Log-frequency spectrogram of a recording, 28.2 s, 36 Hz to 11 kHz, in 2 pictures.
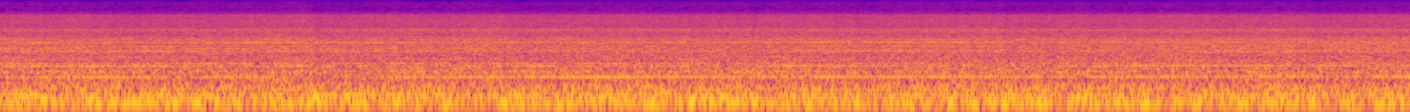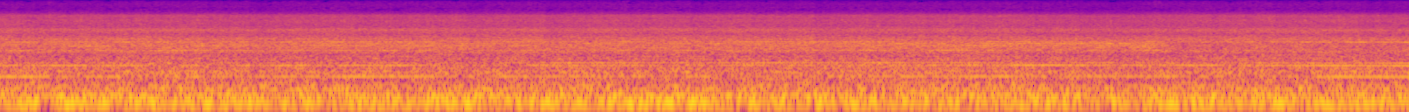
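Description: Seibu 4000 series electric train running at steady speed, heard from inside the passenger car: a constant low rumble of wheels on rail, with a steady motor and gear hum that fades and returns.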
